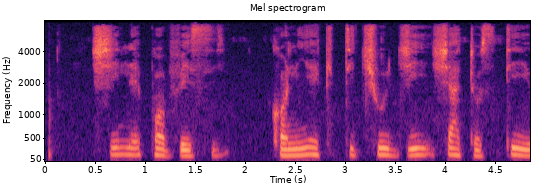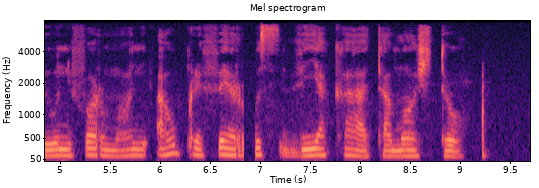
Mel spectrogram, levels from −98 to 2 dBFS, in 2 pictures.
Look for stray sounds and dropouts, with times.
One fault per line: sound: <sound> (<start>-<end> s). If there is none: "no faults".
sound: dropout (6.8-7.0 s)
